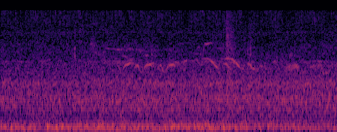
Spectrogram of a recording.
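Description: Quiet outdoor ambience: a faint low rumble with a few soft, high bird chirps about a second in.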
